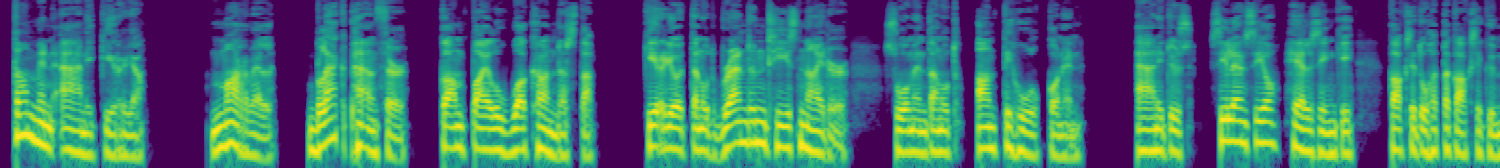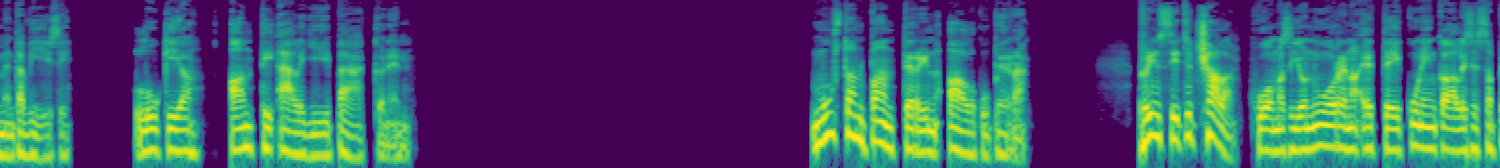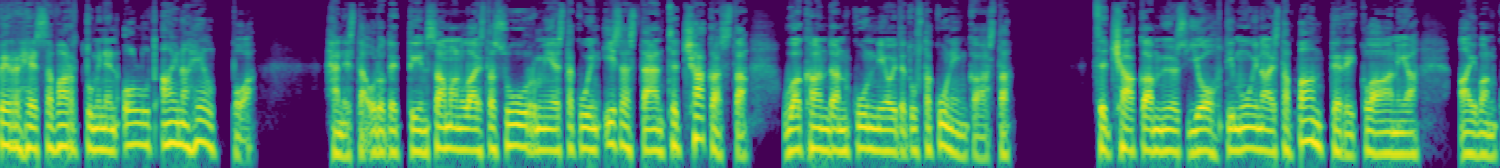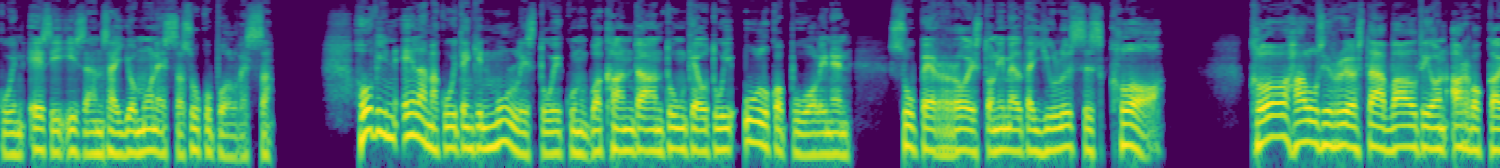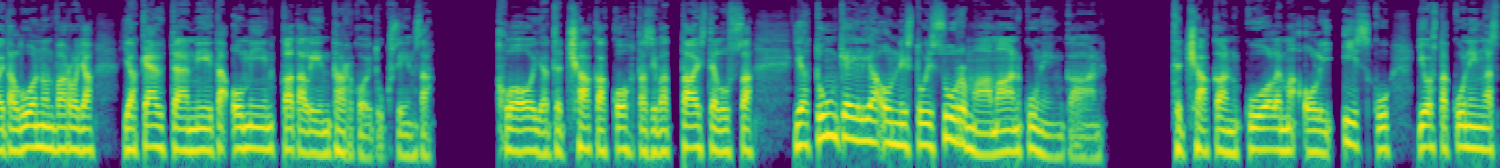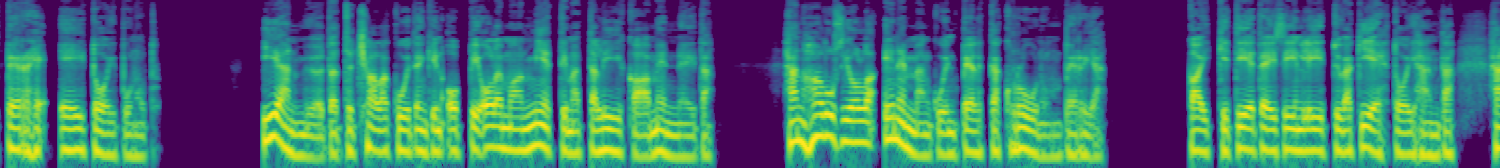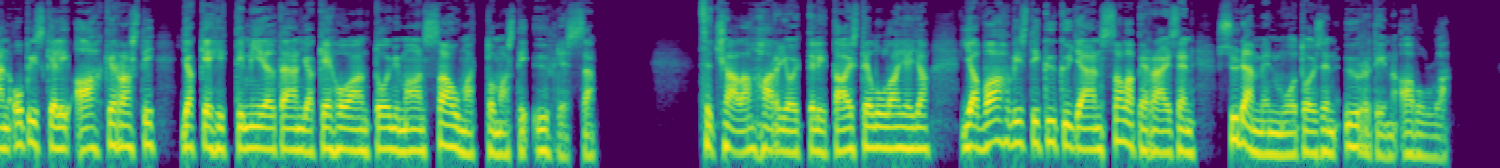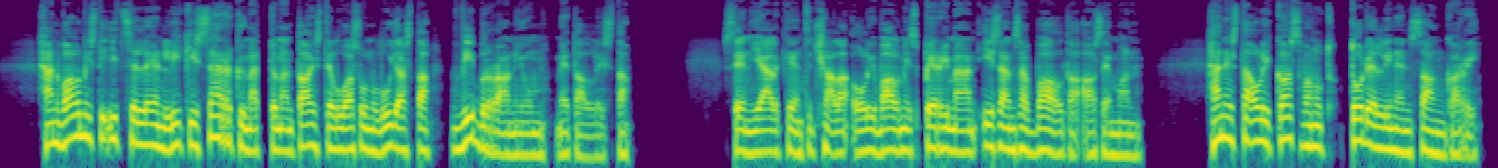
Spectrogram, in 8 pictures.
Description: Marvel. Black Panther. Kamppailu Wakandasta – Ljudbok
